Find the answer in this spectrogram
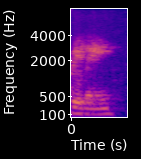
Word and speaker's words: Lange: creo que de hecho se dice Mark Lane, bueno, se escribe Lange, o Lange, y la idea es que estas restricciones no son una casualidad, no son azarosas, ¿no?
